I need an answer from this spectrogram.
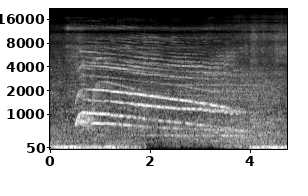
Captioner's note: Mickey & Minnie Scream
